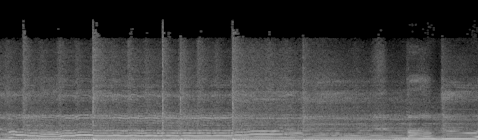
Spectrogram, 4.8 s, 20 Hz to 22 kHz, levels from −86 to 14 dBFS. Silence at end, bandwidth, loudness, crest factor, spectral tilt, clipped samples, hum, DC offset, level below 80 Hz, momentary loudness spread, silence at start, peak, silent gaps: 0 s; 19 kHz; -18 LUFS; 14 dB; -5 dB/octave; under 0.1%; none; under 0.1%; -22 dBFS; 3 LU; 0 s; -4 dBFS; none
